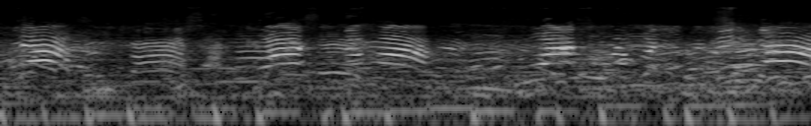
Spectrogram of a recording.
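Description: A crowd of children shouting and calling out excitedly, high voices overlapping one another.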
